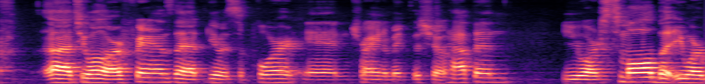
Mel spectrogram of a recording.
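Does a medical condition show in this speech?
No.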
